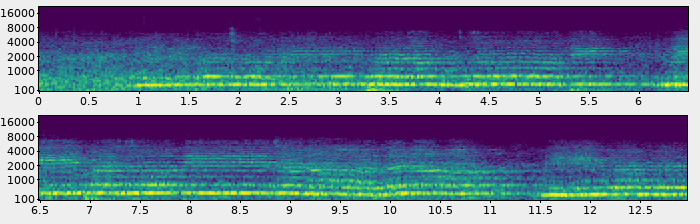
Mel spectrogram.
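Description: A group of people sings together in unison.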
